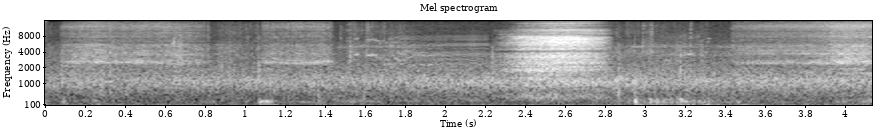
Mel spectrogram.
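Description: Mountain bike tyres rolling slowly along a wet, slimy fallen log: a low rumble with a few knocks, and a short hiss a little past halfway.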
